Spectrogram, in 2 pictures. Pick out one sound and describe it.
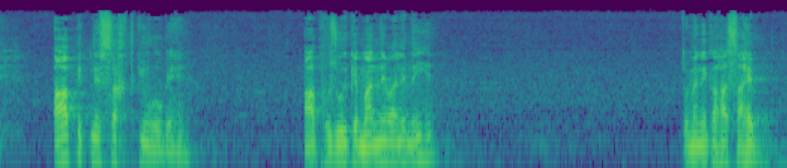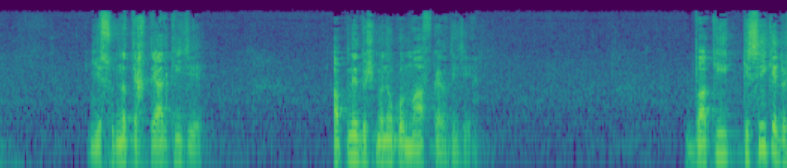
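A man speaks slowly and emphatically into a microphone, with long pauses between phrases.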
